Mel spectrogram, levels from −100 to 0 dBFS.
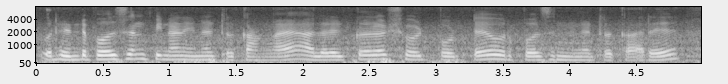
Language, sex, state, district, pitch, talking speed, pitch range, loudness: Tamil, female, Tamil Nadu, Chennai, 200 Hz, 155 wpm, 185-220 Hz, -15 LUFS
